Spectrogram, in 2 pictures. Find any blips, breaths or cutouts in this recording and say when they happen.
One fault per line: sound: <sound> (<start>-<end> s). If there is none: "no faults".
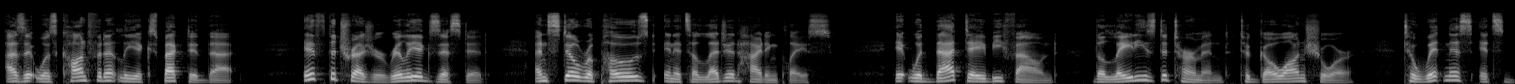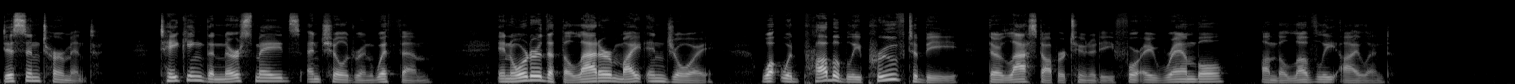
no faults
